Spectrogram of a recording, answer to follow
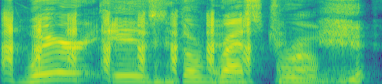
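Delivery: slow, loud, high-pitched mock demand; hammed-up exasperated parent. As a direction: spell it out loudly for someone playing dumb. Acted exasperated parent at Renaissance fair.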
